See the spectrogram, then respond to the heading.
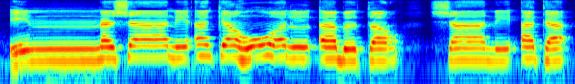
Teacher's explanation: نون کو بالکل نہیں کھینچنا ہے، خالی حرکت ہے، بس نون کے اندر غنہ کرنا ہے۔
